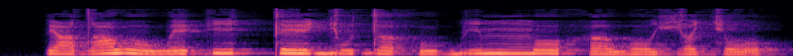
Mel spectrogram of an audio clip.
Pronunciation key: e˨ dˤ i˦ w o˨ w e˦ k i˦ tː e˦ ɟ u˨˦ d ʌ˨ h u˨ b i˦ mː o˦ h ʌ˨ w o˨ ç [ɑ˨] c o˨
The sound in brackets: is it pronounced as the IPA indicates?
no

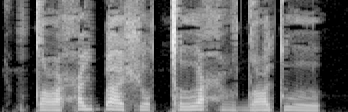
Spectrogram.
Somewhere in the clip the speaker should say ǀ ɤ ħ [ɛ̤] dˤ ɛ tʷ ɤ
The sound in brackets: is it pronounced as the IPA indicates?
yes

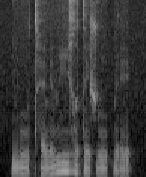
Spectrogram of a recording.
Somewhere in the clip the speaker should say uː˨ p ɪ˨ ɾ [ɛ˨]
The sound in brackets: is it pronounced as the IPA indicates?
no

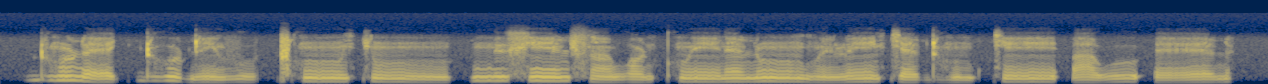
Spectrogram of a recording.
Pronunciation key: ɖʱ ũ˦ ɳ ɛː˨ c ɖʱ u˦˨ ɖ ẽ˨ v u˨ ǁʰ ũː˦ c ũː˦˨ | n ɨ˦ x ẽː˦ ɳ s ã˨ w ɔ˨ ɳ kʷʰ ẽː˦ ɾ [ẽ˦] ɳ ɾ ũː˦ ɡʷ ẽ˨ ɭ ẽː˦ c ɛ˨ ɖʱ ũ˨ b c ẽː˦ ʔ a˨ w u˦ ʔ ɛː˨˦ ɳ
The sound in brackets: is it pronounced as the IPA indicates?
no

